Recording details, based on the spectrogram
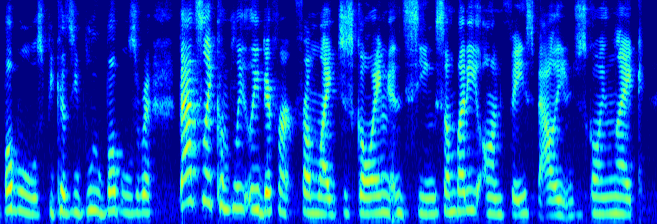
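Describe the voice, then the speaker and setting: Woman streamer, slightly high voice, heated casual rant with cursing. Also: fairly bright tone. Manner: passionate, swears freely, lots of fillers. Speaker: streamer on a panel. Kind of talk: casual panel chat.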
